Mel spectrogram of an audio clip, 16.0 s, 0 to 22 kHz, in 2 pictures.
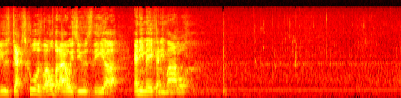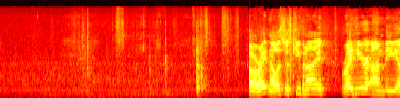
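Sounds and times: liquid pouring into a tank: 5.0s - 8.2s.

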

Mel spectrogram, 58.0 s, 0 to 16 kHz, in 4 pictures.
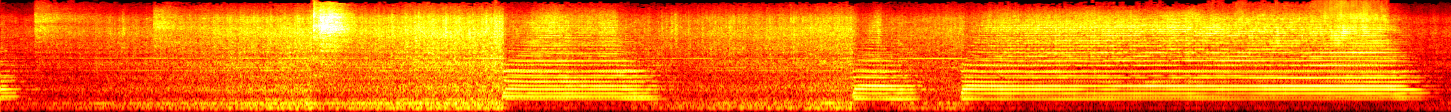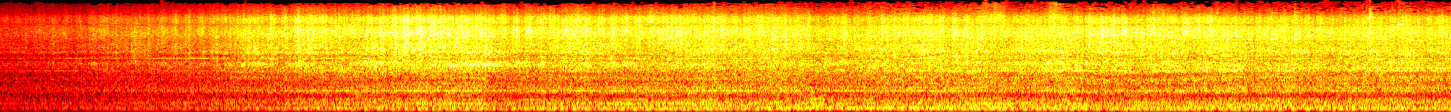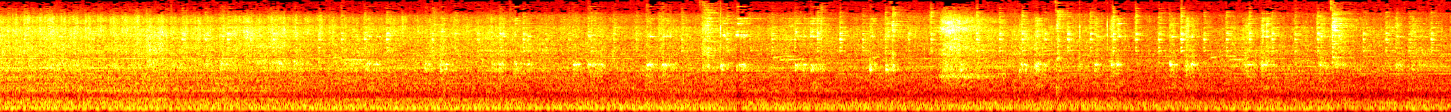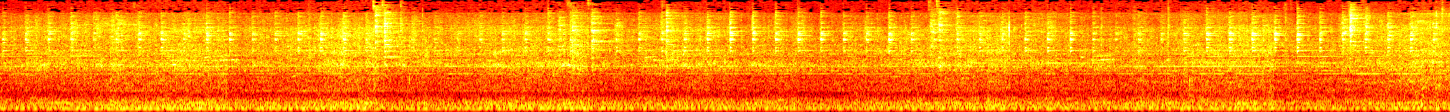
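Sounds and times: locomotive air horn blasts: 0.0s - 0.6s, 5.0s - 6.8s, 8.5s - 14.5s
train wheels clicking over rail joints: 0.0s - 13.1s, 14.0s - 58.0s.

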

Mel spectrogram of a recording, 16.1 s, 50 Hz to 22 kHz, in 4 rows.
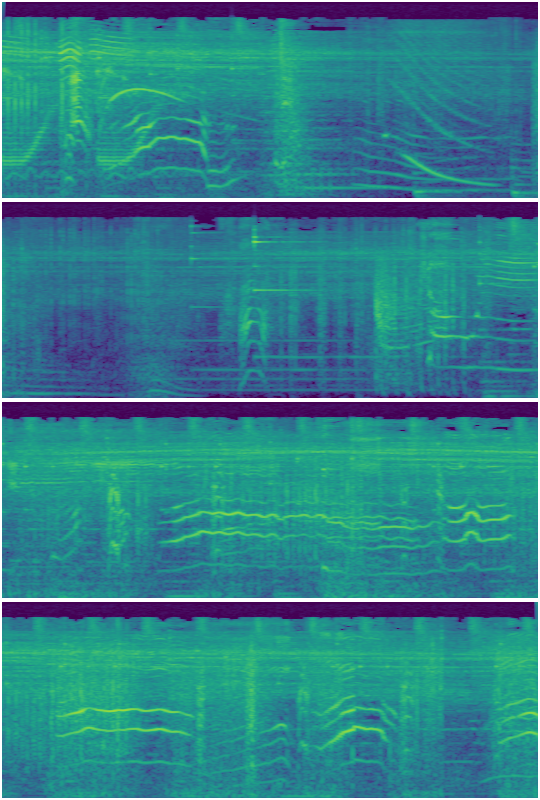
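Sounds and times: high-pitched cartoon vocal squeaks: 0.0s - 1.8s, 7.0s - 16.0s
background music: 0.0s - 16.0s.

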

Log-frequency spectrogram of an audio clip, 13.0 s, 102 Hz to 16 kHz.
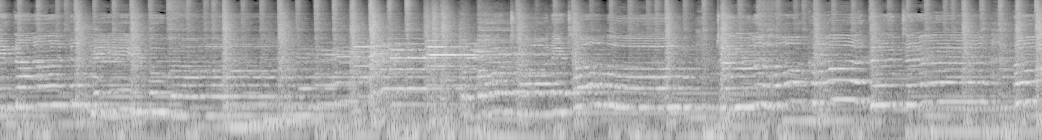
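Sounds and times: drum beats: 0.0s - 13.0s
live band playing: 0.0s - 13.0s.

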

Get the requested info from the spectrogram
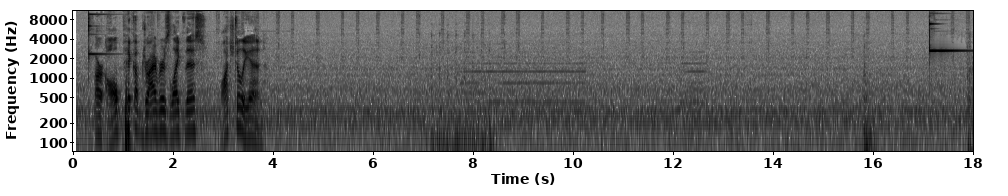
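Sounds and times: bright ding: 0.3s - 1.2s, 17.1s - 18.0s
faint ticking: 2.8s - 3.0s, 4.0s - 16.8s
car cabin noise: 6.0s - 16.8s
thump: 15.8s - 16.1s.

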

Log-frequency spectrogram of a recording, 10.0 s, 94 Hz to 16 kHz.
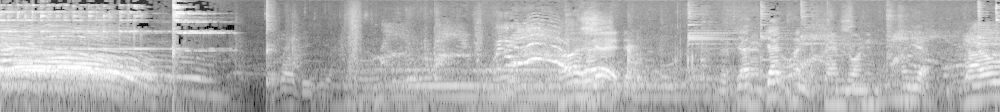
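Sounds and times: steady low hum: 3.2s - 8.8s
voices in a crowded room: 3.5s - 10.0s
high wavering voice crying out: 3.8s - 6.0s.

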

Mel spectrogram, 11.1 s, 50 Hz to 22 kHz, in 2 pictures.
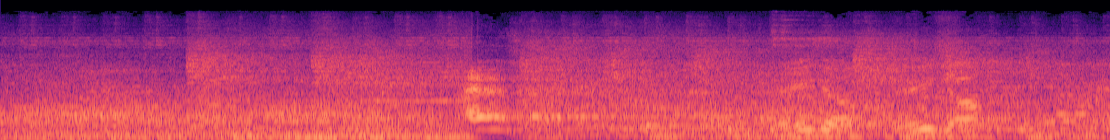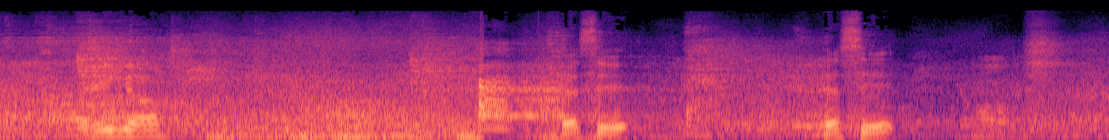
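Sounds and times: background music: 0.0s - 9.9s.

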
